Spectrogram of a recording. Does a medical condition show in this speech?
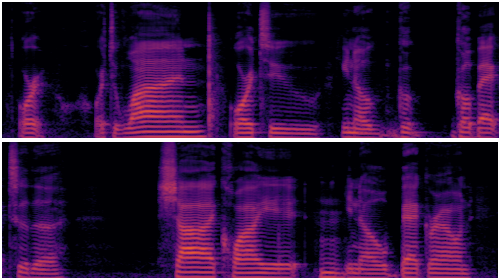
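Yes: stuttering; only stutterer on either mother's or father's side of family; still stutters; stutters when talking, speech problem audible, cannot be hidden when speaking; here repeated words, blocks.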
